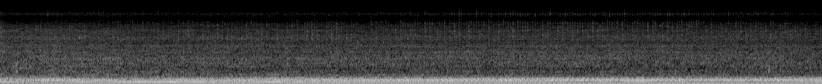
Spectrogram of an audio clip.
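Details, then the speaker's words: 1966 Mercedes 230SL straight-six that sat 40 years, run briefly without coolant with oil pressure pegged at about 3 bar: a smooth, deep, even idle with no knocks or misses; normal idle. "Let's do it. like it was running yesterday. Okay, we can only run it for just a second without getting coolant to it."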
